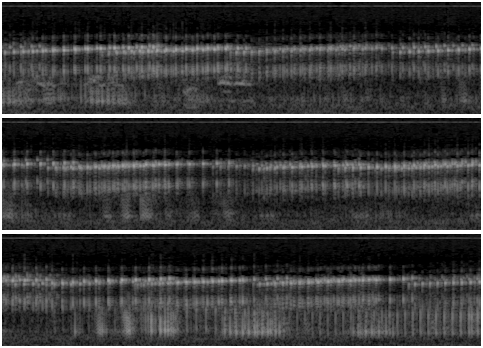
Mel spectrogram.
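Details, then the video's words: Dusk chorus of frogs at a pond in the Nebraska Sandhills in spring, a constant high trilling wall with lower ratchety croaks surging and fading in repeated bursts. "RELAXING SOUNDS OF FROGS"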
